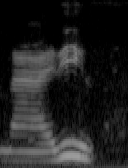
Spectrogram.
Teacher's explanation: Não tem acento, mas é a última que é a forte.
